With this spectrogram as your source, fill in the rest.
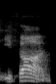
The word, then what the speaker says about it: Itan: eat on or I tan it learn its eath on so now we could say that right for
